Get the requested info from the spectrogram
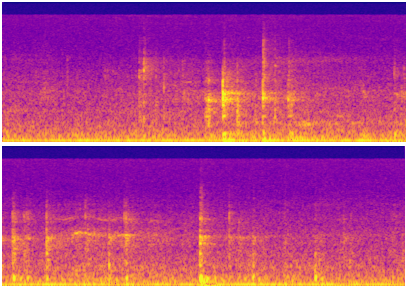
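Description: Near silence with a few faint, scattered clicks as a screwdriver tightens wires into the terminals of a light switch.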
